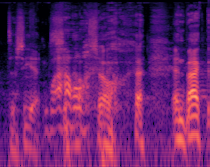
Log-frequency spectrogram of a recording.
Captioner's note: laughs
